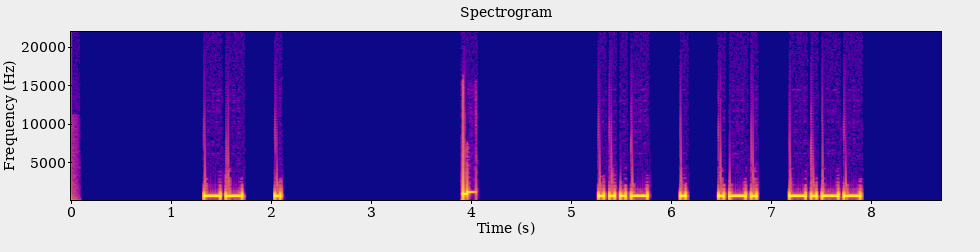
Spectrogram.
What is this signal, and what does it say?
Morse code, heard as a keyed tone, about 22 wpm, spaced as for 16 wpm, 700 Hz. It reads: ME VERY
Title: 2x Character Spacing - Top 500 Words - 22wpm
